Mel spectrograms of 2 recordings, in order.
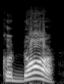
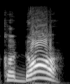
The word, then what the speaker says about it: qadar: That's why they got that word black and not this word kadar. You have to get this word kadar. All right, because that's the word for black in Jeremiah 14:2, kadar. It's the same word here.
